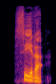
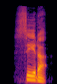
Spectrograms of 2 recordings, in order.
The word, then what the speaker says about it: sira: And that is sira. Sira. Sira. Sira is spelled as S-I-R-A. Note the glottal stop at the end.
